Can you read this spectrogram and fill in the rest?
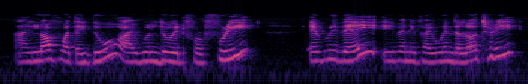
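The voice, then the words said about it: Spanish accent. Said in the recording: “she's from Spain. So that's the accent that you're hearing. ... Barcelona”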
